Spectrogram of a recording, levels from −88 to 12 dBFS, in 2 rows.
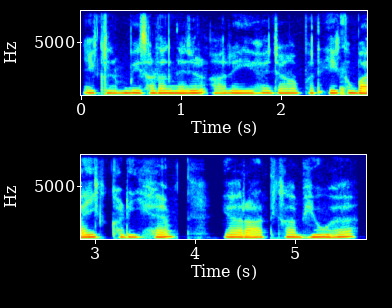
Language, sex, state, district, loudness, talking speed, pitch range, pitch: Hindi, female, Jharkhand, Deoghar, -12 LUFS, 190 wpm, 215-230 Hz, 220 Hz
